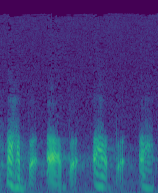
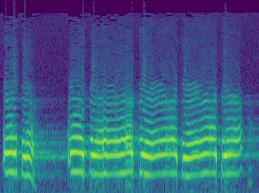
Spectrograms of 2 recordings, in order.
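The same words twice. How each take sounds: First: Put-on soft, low child's murmur; hushed, acted clinging toddler; murmured in father's ear. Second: Loud, high-pitched panicked scream for Daddy; acted terror, very high and loud; terrified child's cry. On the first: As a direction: say it softly, close into Daddy's ear. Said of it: "little mouth right in the ear of his father". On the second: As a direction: scream it out like an abandoned toddler. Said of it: "And he's terrified. He goes".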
